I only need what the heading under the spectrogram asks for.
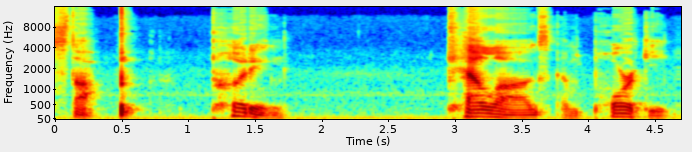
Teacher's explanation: the aspirated sounds produce a strong burst of air after a stop and these are voiceless sounds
